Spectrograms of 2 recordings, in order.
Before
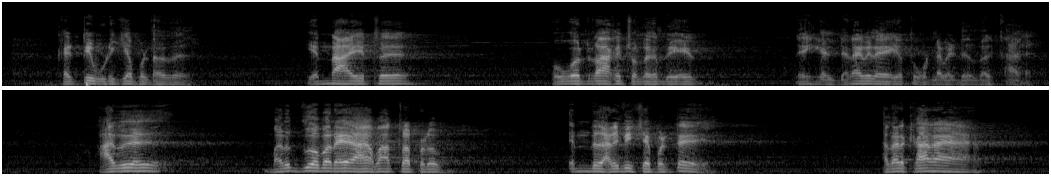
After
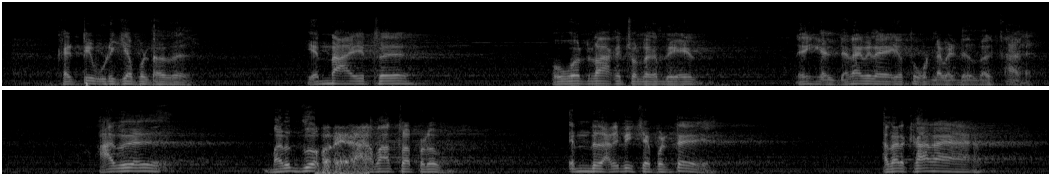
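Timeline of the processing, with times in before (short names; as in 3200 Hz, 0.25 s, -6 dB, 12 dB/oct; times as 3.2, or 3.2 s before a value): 5.53–6.82 half-wave gain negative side -3 dB
13.6–14.15 LPC vocoder at 8 kHz whisper
whole clip: high shelf 7700 Hz -9 dB; compressor 6:1, threshold -32 dBFS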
